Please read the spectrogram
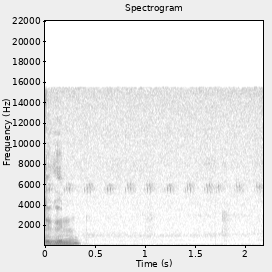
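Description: A man's voice ends on a drawn-out vowel just after the start. Then comes near silence with a faint, high-pitched chirping that repeats evenly about five times a second.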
